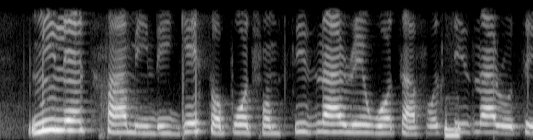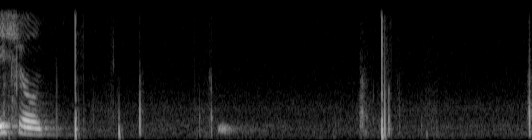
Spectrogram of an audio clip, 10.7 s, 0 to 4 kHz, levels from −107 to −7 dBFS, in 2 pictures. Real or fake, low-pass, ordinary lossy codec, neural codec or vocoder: real; 3.6 kHz; none; none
